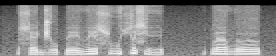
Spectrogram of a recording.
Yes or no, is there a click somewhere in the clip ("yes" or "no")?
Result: no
